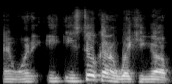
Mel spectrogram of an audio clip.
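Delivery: ordinary talk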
